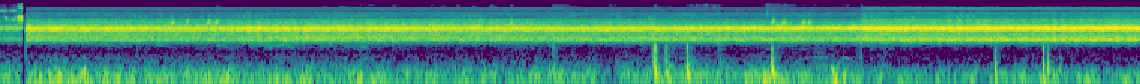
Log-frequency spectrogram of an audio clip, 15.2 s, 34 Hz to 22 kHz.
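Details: Frogs by a house during 2021 rice sowing keep up a steady buzzing chorus of countless overlapping calls, with occasional faint clicks and the sound growing slightly louder toward the end.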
